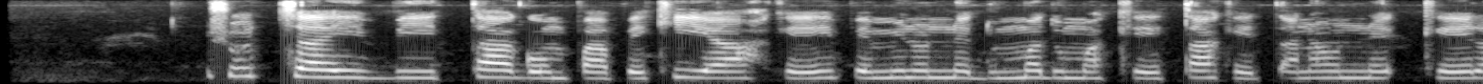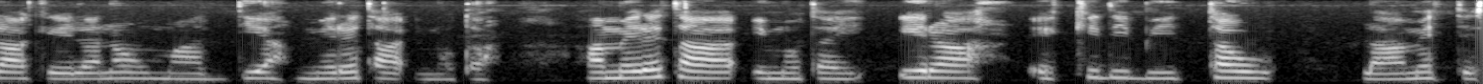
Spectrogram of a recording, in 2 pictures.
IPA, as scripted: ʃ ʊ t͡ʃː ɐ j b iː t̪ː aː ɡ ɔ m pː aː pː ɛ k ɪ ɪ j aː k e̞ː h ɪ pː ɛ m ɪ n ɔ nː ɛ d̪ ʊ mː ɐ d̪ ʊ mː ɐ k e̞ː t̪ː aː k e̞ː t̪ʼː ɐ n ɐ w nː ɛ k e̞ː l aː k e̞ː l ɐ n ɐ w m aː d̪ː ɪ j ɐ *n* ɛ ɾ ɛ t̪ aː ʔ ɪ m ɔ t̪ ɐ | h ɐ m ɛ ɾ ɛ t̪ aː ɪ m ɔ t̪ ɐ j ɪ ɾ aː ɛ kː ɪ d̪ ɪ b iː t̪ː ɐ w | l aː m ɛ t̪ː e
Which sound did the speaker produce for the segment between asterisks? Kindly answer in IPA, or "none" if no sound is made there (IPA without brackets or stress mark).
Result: m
